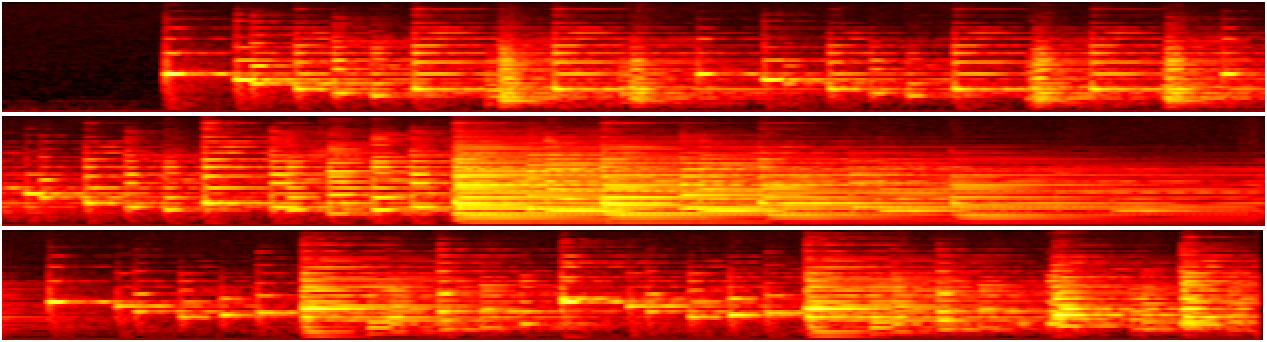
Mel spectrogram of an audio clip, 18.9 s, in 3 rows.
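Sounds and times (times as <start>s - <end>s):
three-quarter blues on piano: 0.9s - 18.9s.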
